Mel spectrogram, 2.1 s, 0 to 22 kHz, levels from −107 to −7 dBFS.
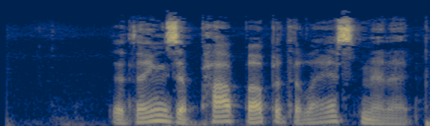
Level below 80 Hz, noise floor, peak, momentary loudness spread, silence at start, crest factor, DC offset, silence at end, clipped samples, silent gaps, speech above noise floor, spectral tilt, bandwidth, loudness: -76 dBFS; -80 dBFS; -14 dBFS; 15 LU; 0.55 s; 24 dB; under 0.1%; 0.15 s; under 0.1%; none; 43 dB; -1.5 dB/octave; 14.5 kHz; -33 LUFS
